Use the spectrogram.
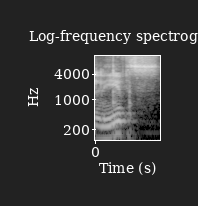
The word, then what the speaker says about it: lives: Y este lives, tú puedes exagerar esta B.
